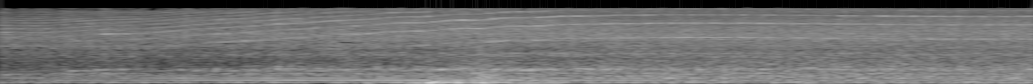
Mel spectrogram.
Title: INDESIT mini unbalanced spin with bad bearings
